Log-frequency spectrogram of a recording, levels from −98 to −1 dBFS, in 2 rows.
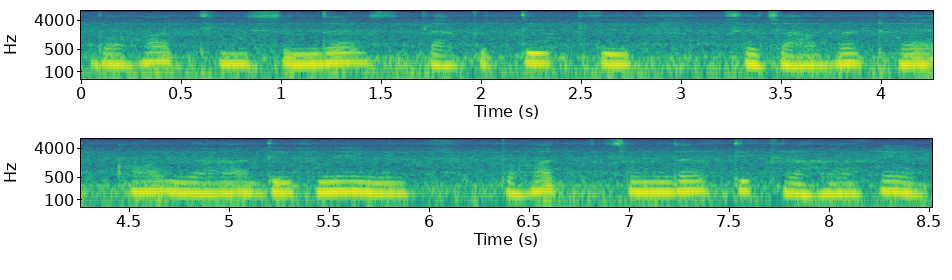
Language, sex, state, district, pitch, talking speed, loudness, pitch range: Hindi, male, Chhattisgarh, Raipur, 175 Hz, 115 wpm, -17 LUFS, 160-180 Hz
